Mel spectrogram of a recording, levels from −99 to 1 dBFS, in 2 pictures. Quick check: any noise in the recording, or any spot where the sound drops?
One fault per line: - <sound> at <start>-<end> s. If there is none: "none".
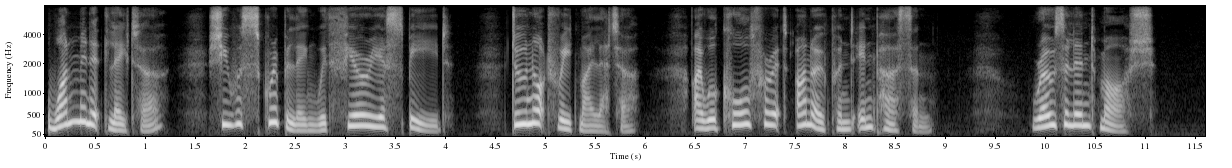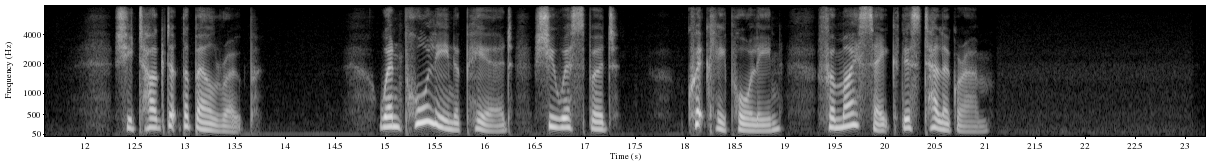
none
